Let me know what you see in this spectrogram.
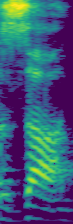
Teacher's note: ये जा जो है ये सीटी के साथ पड़ा जाएगा बगैर सीटी के नहीं पढ़ा जाएगा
